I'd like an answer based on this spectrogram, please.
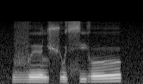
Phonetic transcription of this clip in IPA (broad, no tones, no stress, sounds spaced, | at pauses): v e l ʃ u sʲ j ɵ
